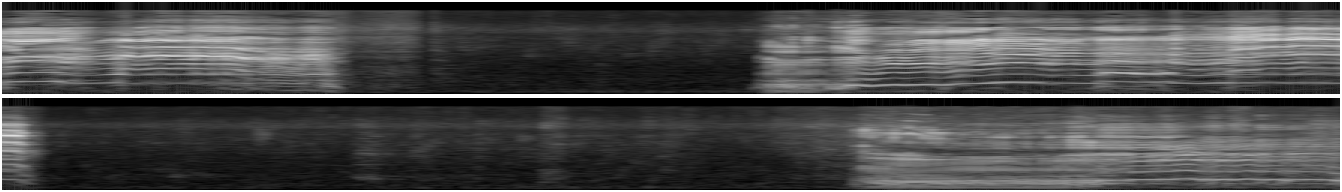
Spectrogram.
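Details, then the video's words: Crying pet pig before sugar cane feeding, three loud harsh squeals with wavering, quavering tones, the middle one about two seconds long. "Crying pet pig finally shuts up after being fed sugar cane"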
